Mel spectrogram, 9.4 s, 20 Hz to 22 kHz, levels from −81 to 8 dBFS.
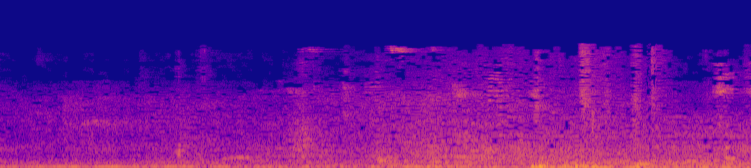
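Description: From start to finish, nothing is present above 7.6 kHz, and the sound is dull and smeared, with a warbling, fizzy texture on sustained parts. This points to heavy AAC compression, likely AAC-LC at a bitrate around 16 kbps, which quantises coarsely and lowers the cut-off.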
